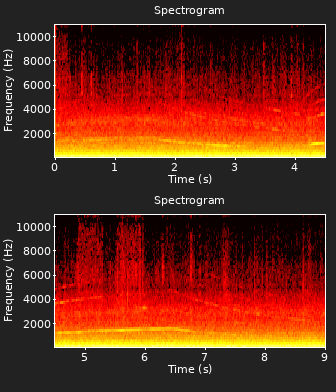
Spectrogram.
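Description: A wailing siren slowly rises and falls in pitch, two long sweeps, riding over a loud, steady roar of traffic-like rumble with no talking.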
